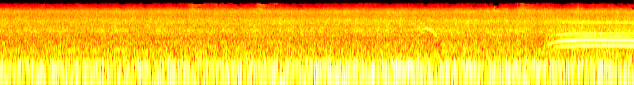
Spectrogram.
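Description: Container freight train passing: a steady rumble of wagons rolling on the rails, mixed with wind on the microphone. Near the end a voice calls out once in a long held note that falls away.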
